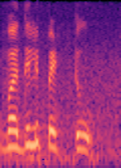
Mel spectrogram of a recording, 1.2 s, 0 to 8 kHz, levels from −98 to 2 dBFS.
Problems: constant background noise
